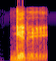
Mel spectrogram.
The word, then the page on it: giddy: British English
